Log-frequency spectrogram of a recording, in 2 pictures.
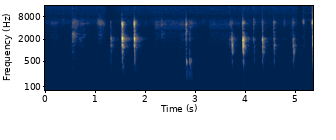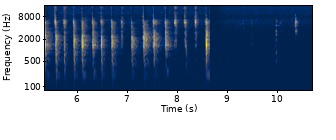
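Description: Knife chopping and mincing garlic on a cutting board. It starts with a few separate chops, then a fast even run of about six chops a second for some three seconds in the middle, which stops abruptly.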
